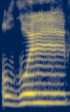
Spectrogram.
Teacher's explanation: Ghul for dhamma circle ellipse attached with lam, lam will get sifa of tawassut, and tawassut is medium flow of sound.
